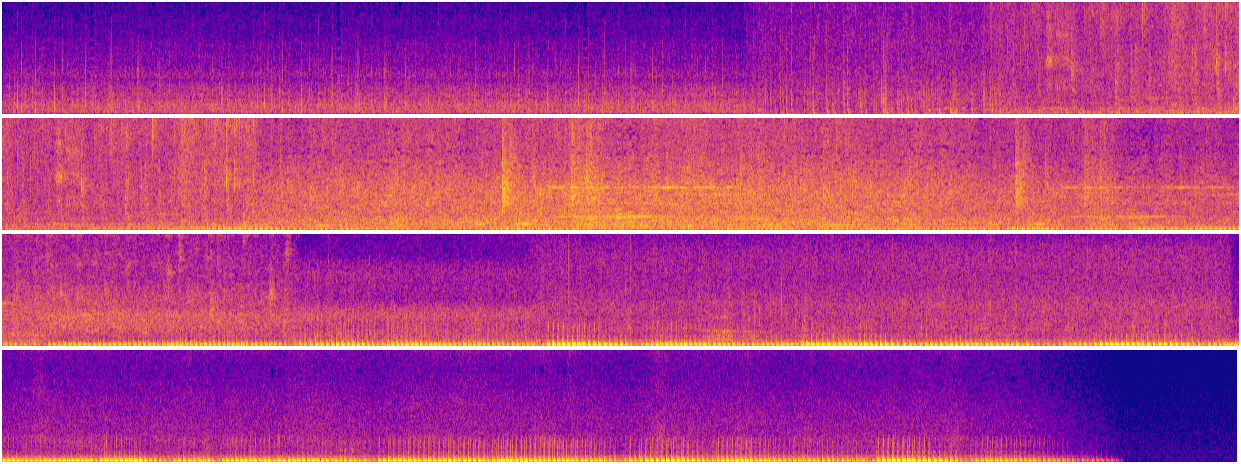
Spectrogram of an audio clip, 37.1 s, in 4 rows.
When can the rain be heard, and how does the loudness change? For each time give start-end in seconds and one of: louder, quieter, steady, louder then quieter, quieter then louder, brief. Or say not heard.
0.0-27.8 louder then quieter.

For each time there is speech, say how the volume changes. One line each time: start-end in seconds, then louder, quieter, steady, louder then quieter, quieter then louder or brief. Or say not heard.
not heard.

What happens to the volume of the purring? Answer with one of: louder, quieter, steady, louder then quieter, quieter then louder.
louder.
